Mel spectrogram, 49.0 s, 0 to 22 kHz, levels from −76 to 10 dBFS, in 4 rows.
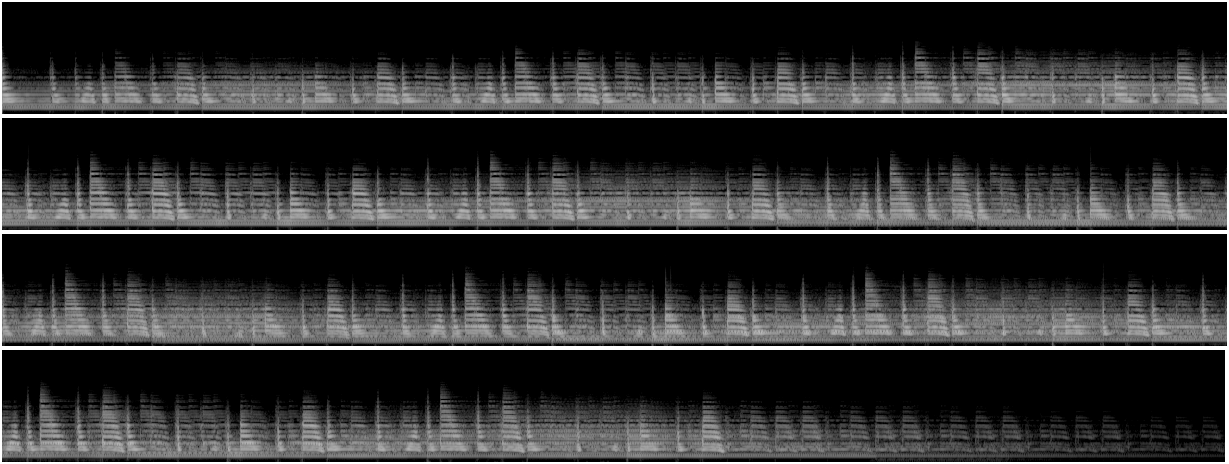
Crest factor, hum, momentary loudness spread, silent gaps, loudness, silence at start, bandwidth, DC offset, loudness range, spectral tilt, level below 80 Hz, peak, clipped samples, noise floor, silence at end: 18 dB; none; 7 LU; none; -22 LUFS; 0 s; 5.6 kHz; under 0.1%; 3 LU; -7 dB/octave; -72 dBFS; -4 dBFS; under 0.1%; -55 dBFS; 2 s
